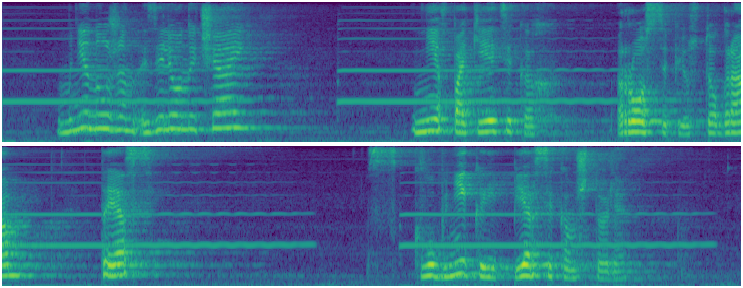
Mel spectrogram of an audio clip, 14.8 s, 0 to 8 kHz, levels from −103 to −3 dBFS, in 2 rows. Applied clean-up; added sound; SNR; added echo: none; Wind instrument, woodwind instrument; 18 dB; reverberation time 1.7 s.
